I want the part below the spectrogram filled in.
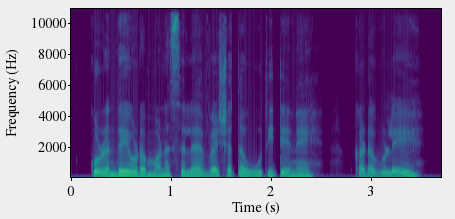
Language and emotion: Tamil, sad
